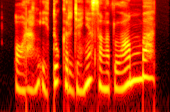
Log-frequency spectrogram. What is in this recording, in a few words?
negative phrases indonesian, insults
